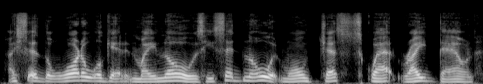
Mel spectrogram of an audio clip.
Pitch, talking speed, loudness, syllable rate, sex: 145 Hz, 225 wpm, -16 LUFS, 4.2 syllables/s, male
